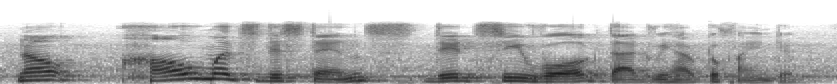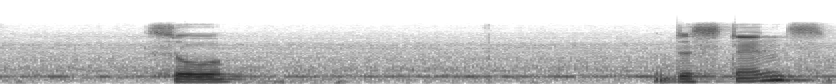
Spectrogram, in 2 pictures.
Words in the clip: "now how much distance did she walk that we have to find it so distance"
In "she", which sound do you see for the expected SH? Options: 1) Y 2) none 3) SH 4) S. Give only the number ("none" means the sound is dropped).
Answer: 4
